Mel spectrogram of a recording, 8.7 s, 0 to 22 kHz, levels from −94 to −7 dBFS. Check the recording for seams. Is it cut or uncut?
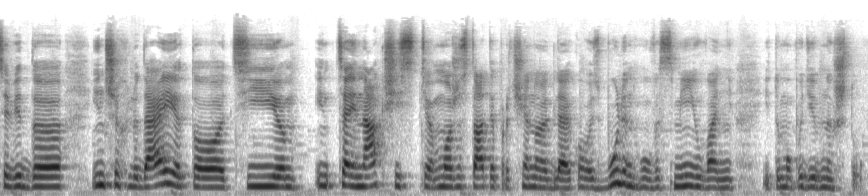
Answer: cut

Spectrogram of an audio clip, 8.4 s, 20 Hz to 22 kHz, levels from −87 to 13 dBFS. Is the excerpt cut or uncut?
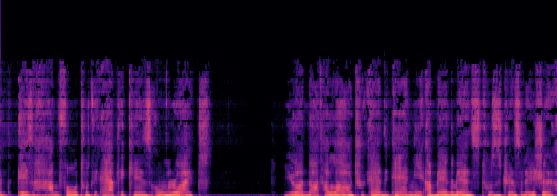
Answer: uncut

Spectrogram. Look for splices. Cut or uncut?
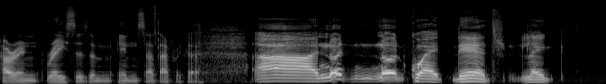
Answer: cut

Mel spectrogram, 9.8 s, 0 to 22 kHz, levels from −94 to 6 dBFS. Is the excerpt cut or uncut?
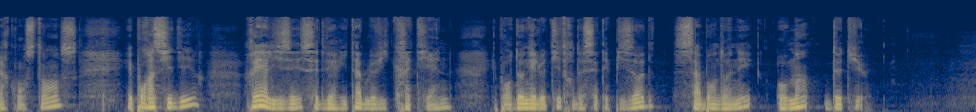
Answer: uncut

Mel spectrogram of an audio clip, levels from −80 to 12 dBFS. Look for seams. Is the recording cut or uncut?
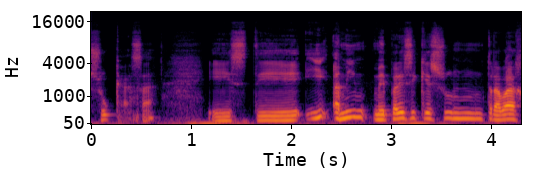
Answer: uncut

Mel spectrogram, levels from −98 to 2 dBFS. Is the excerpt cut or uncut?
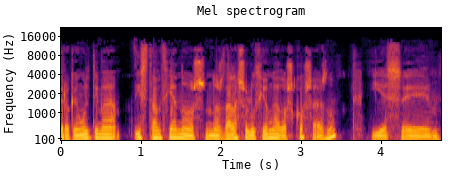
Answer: cut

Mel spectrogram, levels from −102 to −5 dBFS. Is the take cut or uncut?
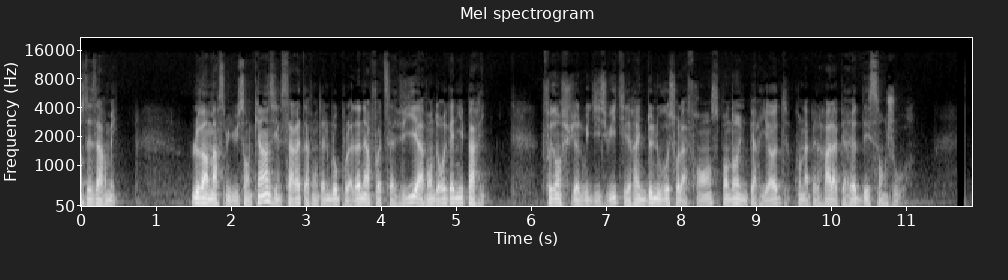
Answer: uncut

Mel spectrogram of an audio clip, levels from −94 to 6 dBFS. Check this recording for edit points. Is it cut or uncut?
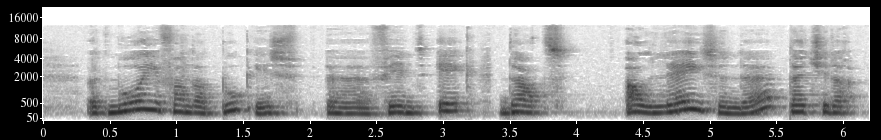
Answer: cut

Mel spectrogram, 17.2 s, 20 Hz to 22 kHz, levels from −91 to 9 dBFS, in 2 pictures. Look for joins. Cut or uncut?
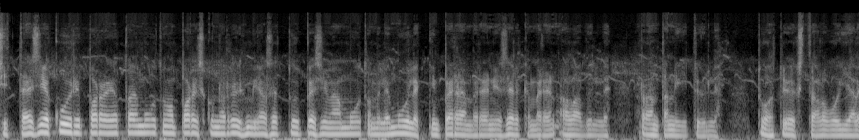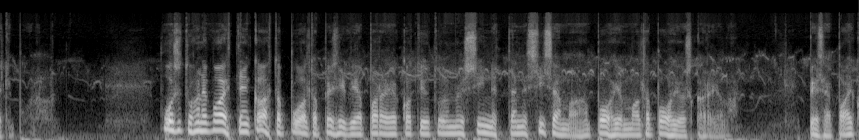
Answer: uncut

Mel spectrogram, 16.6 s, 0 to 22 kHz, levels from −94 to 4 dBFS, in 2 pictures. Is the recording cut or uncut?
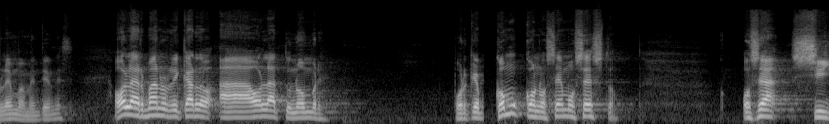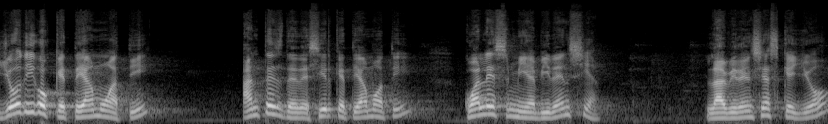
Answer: cut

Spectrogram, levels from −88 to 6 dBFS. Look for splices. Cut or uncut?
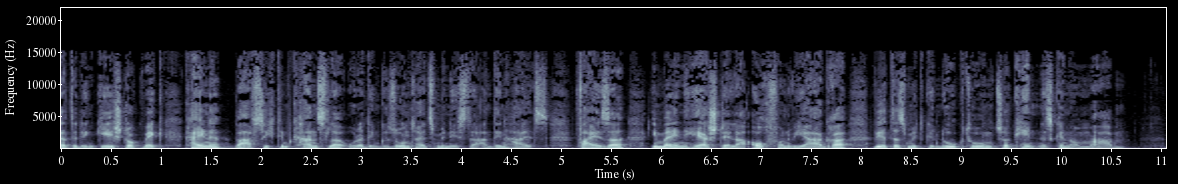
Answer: uncut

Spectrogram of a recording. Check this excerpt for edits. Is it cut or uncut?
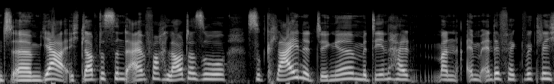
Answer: uncut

